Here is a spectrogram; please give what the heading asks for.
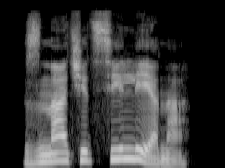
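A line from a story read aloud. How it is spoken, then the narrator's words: King drawling. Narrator (Russian): протянул король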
